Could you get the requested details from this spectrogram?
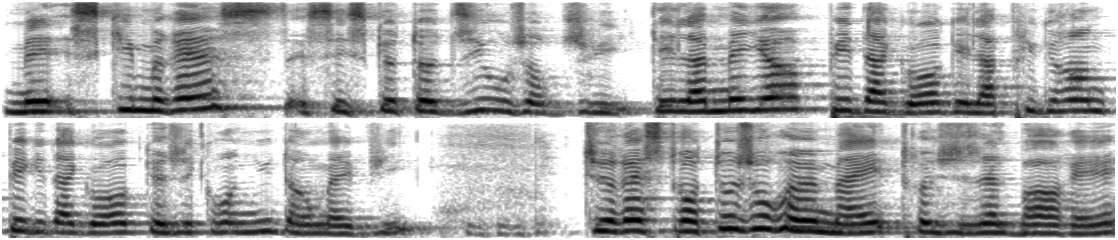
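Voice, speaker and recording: Using a Quebec accent, a woman talks at a fairly slow pace in a high-pitched voice with a dark, mellow tone and ordinary pitch variation. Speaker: former student. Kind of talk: audience tribute.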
